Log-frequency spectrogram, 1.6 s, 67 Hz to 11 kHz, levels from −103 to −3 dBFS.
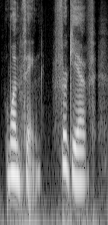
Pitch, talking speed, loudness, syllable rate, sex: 200 Hz, 110 wpm, -21 LUFS, 5.1 syllables/s, female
